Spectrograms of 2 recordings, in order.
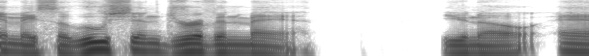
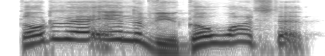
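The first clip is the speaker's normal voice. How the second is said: much higher and louder, pushing it out; loud urging; 12 semitones higher, 6 dB louder than usual. Real, not acted. Streamer urging his chat, loud push to watch. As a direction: insist they go watch it.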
